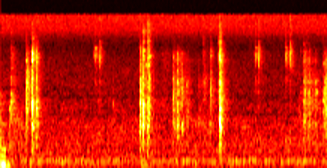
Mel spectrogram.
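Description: Computer keyboard typing: a handful of separate keystrokes at an uneven pace, the sharpest about three seconds in.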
